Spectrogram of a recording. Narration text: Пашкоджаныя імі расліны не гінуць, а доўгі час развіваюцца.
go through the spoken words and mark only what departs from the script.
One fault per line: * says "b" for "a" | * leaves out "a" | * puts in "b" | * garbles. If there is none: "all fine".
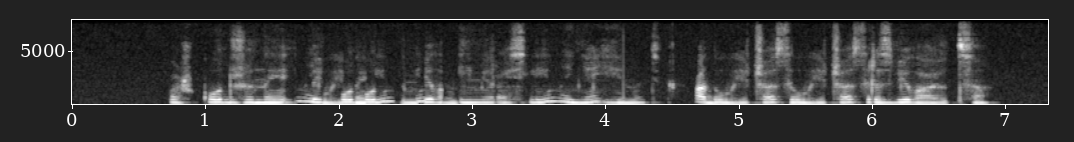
* garbles
* puts in "доўгі час"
